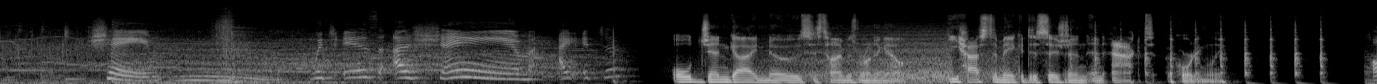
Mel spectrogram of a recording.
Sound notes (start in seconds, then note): 5.3 stuttering; 12.2 clock ticking sound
